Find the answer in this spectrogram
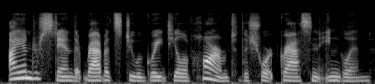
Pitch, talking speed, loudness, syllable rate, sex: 190 Hz, 255 wpm, -20 LUFS, 5.6 syllables/s, female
